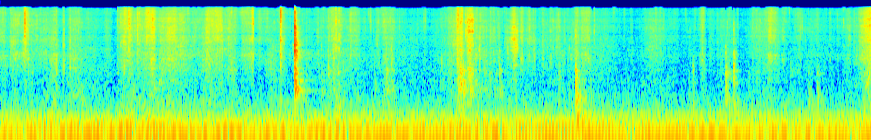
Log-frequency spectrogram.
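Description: Scattered light clicks and scrapes of pliers and gloved hands working a spring hose clamp along a rubber coolant hose, with one sharper click about three seconds in, over a steady low hum.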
